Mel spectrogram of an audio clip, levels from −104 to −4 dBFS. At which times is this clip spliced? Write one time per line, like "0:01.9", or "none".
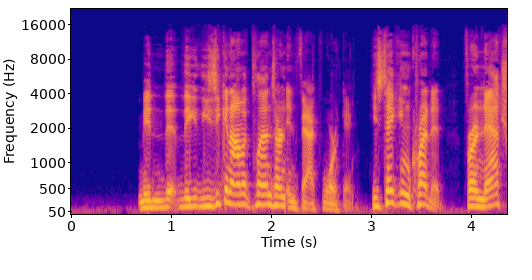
0:02.1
